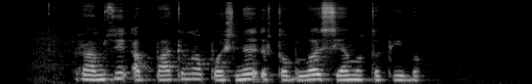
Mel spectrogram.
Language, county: Lithuanian, Kaunas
